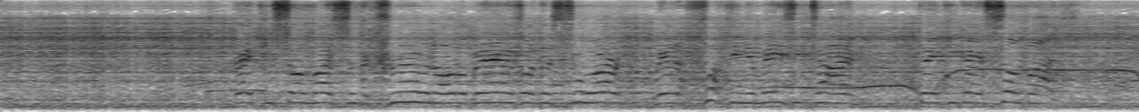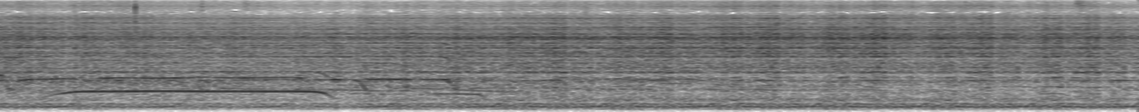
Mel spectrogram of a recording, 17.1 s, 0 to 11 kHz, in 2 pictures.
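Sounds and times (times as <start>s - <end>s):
crowd cheering: 1.1s - 17.0s
long held shouts: 5.8s - 12.2s.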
